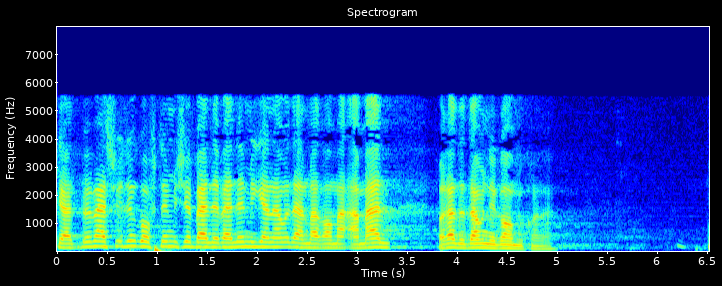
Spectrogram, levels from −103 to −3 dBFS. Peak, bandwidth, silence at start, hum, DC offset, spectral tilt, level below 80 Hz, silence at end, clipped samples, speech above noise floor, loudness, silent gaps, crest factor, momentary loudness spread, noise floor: -14 dBFS; 5.8 kHz; 0 s; none; under 0.1%; -9.5 dB/octave; -54 dBFS; 0.25 s; under 0.1%; 34 dB; -34 LUFS; none; 20 dB; 13 LU; -68 dBFS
